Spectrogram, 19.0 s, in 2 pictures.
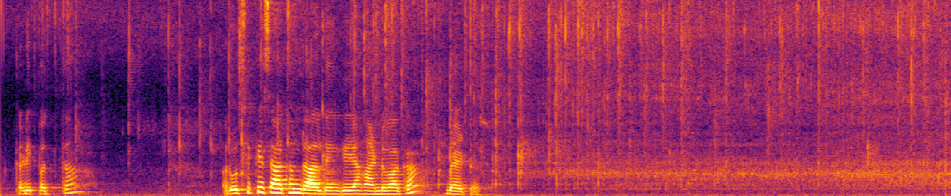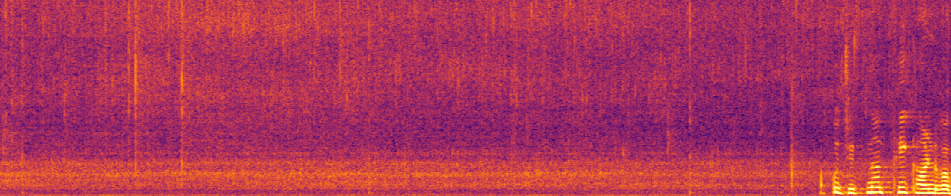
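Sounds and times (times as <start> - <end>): batter sizzling in oil: 1.3 - 19.0.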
